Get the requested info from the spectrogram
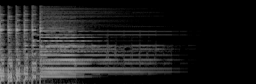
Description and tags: This sound is most likely to play when you are awarded an extra fighter when playing Galaga Arrangement Resurrection. Created using OpenMPT 1.25.04.00
galaga, games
